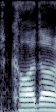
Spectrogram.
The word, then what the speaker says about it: Cadder: Okay, we've just turned off the canal at Cadder or Codder. You say tomato, I say tomato.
